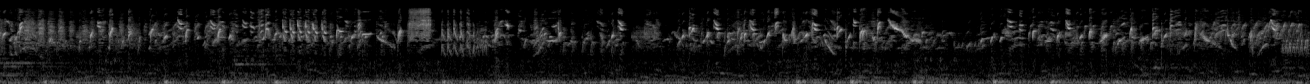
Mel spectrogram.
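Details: Caged male parva European goldfinch singing beside its mate at a new nest during the 2023 breeding season; a long run of fast, bright twitters and liquid trills, with a brief pause near nine seconds before resuming.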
